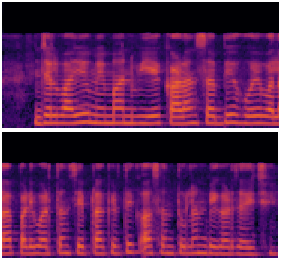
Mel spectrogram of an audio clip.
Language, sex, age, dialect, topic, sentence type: Magahi, female, 31-35, Western, agriculture, statement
